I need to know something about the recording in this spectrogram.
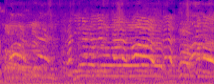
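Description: Several children shouting and calling out together in high voices, their calls overlapping.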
